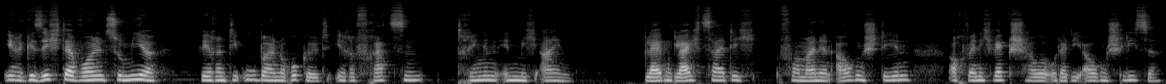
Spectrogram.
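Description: Woman reader, warm low voice, intense scripted prose reading. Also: little pitch movement, normal speed. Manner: tense, intense first-person reading. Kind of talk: scripted reading of a literary passage.

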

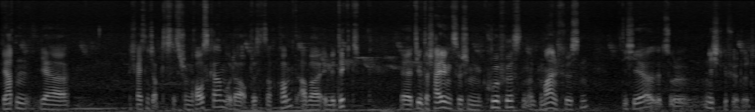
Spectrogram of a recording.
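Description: A man's voice: medium pitch, normal speed, vocal fry, dark tone, lo-fi sound, a little hiss or hum. A man in a casual study discussion, speaking thoughtfully, searching for words and repeating himself. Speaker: student discussing a historical document.

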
